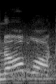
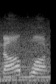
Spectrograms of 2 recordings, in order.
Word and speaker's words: Knobloch: Massive checkup, and I have to say it's ironic that Justin Knobloch is the number 1 K, but the K in his last name is silent.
